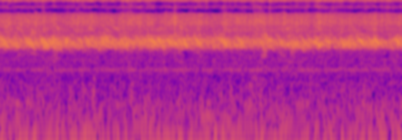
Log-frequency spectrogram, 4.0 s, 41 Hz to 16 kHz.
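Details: Broiler chicks aged 12 days, weighing 423 grams, in a closed house holding 7,000 birds. A dense, continuous chorus of high peeping runs over a steady low fan roar and hum.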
